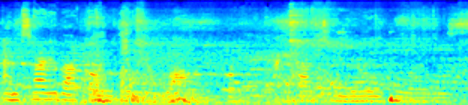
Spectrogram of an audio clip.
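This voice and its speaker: Lowish-voiced, patient young woman actress. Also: fast talker, heavy background noise, natural voice. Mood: patient, wry. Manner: reassuring, matter-of-fact, lightly wry. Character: helpful, patient, plain-spoken young female aspiring actor. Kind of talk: naturalistic audio drama dialogue.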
